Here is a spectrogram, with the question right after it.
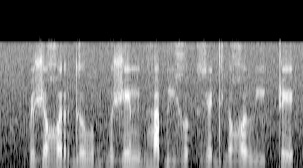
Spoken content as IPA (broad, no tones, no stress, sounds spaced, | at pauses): k͡p ʏ ʒ ɪ ʁʷ a r d ʊ β ʊ bʱ ʊ ʒ e m bʱ a ɓ i ɣ ʊ k z ʏ dʱ i ʁʷ ɪ β i | ʈ ɪ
